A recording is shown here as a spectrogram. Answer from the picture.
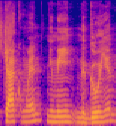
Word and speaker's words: Nguyen: So, Jack Nguyen, it's Jack Nguyen, you mean Nguyen, it's pronounced Nguyen, clearly says Nguyen!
